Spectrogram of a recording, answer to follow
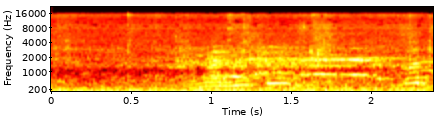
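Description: A rooster crowing: one long call that starts about a second in, rises and then holds a steady pitch.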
